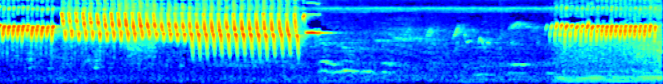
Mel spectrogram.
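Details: Canary training song: a strong buzzy trill of rapid pulses lasting about two and a half seconds, a quiet pause, then the trill starting again.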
